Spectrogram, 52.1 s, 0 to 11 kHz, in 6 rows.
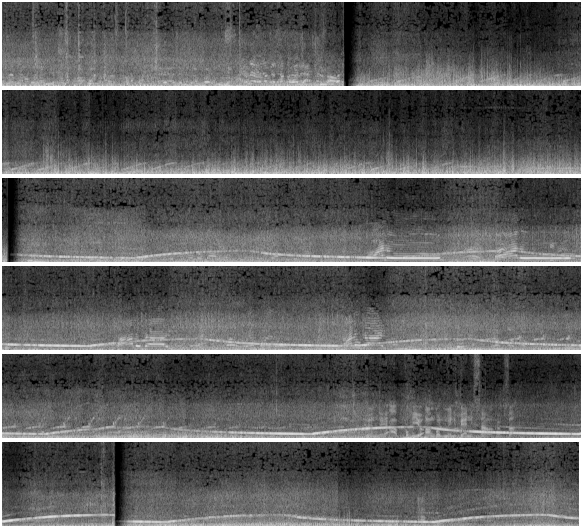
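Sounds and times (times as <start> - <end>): police siren wailing: 0.0 - 52.0
street traffic: 0.0 - 52.0
wind buffeting microphone: 5.2 - 20.4, 31.8 - 52.0
short rising siren chirps: 16.6 - 22.8, 29.2 - 52.0.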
